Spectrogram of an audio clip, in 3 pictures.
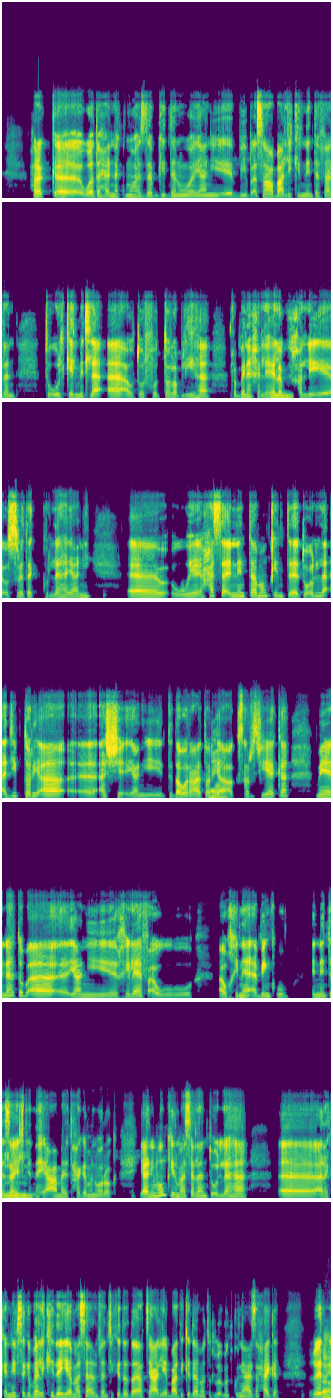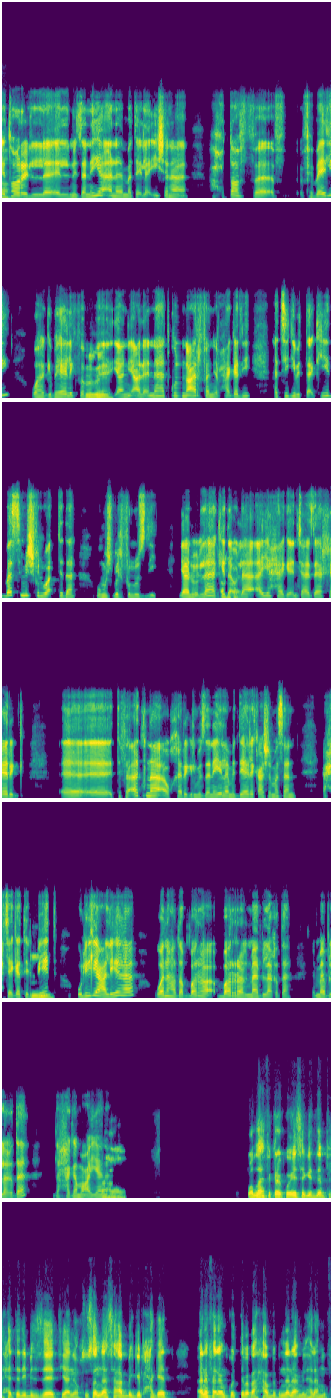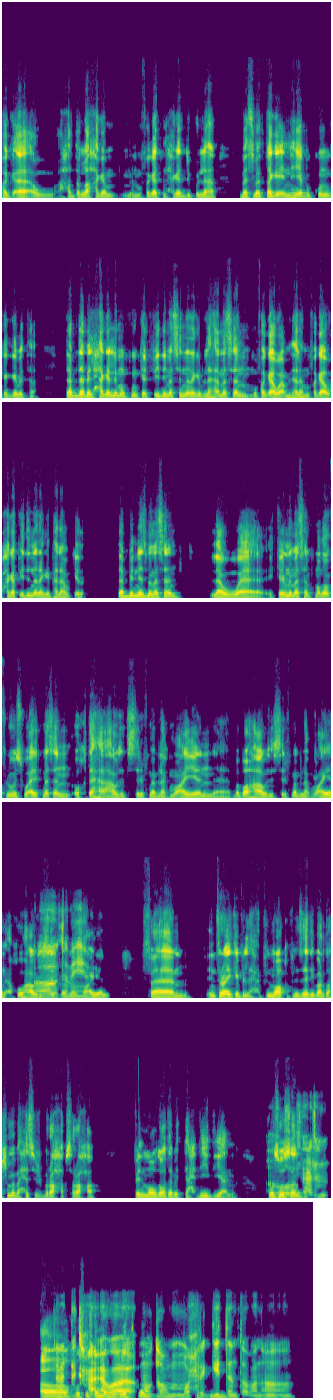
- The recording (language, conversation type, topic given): Arabic, advice, إزاي أفتح موضوع الفلوس مع شريكي أو عيلتي وأنا مش مرتاح/ة للكلام عنه؟
- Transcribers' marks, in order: none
